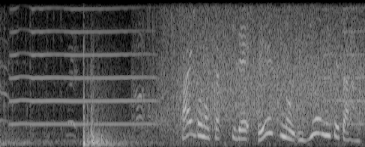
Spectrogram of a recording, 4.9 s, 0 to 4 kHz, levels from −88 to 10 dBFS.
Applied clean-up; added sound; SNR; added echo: none; Trumpet; 13 dB; none.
